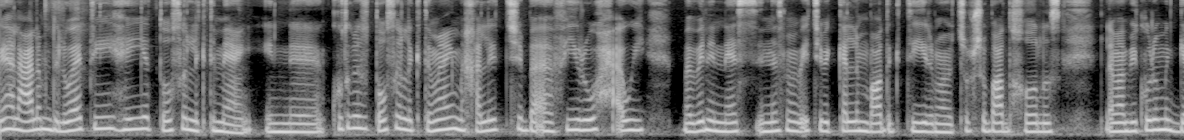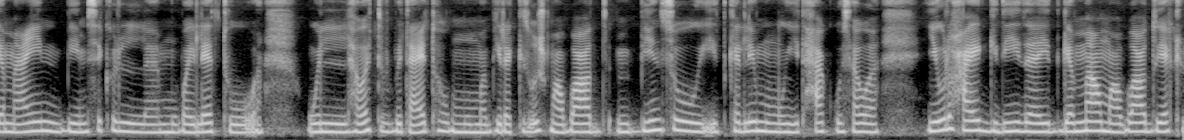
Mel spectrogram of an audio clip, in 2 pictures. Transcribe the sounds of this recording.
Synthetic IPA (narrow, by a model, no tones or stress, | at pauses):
ɡæːhælʕaːlæmd̪elwæʔt̪iɦejːæt̪ːɑwɑːsˤoleleɡt̪emaːʕiʔenːkot̪ɡɑt̪ˤːɑwɑːsˤoleleɡt̪emaːʕimæxælːet̪ʃbæ̰ʔæfiɾˤuːħʔæ̰wi | mæbeːnenːæːsʔenːæːsmæbæʔet̪ʃbejt̪̚kælːembɑʕd̪ˤke̥t̪iːɾmæbet̪ʃofʃbɑʕd̪ˤxɑːlesˤ | læmːæbejkuːnumot̪̚ɡæmːaʕiːnbejemsekelmobæːjlæːt̪w | welɦæwæːt̪efbet̪aːʕet̪homwemæbejɾˤɑkːezuːʃmaʕbɑʕd̪ˤbejensowjet̪kælːemuwejet̪ħakːusæwæ | jʔuːluħaɡæːt̪̚ɡed̪iːd̪æjet̪̚ɡæmːaʕumaʕbɑʕd̪ˤwjæxl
